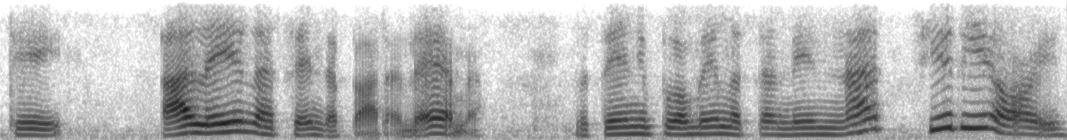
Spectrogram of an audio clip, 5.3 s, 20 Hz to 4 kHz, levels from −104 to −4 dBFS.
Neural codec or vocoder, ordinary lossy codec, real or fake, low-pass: codec, 24 kHz, 0.9 kbps, WavTokenizer, small release; Opus, 16 kbps; fake; 3.6 kHz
